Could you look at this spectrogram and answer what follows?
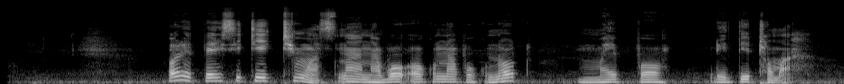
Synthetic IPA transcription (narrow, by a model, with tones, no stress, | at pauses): ɔ˦ɾɛ˨pɛ˦i˦si˦ti˦k̚tʰi˦ŋa˨sna˦˨na˨ɓɔ˦ʔɔ˦kʊ˦na˦po˨ku˨no˦tma˨i˦pʰɔ˦ɾi˨d̪i˦tʰɔ˨ma̰˨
